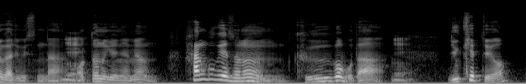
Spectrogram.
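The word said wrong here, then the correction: new crop: 예, 뉴크랍. 아 뉴크랍도요. 예. 아 죄송합니다. 자꾸 뭐 저는 캡이라고 발음을 해서 음.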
